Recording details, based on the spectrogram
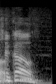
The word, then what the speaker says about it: Shacole: I don't know how it's S-H-A-C-O-L-E. How would you pronounce it? Brilliant name. – Shacole? – Yeah, I love Shacole. It. I just love it. It's a great name. – Yeah. It's a bit like Shakira, but it's Shacole. – Shacole.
